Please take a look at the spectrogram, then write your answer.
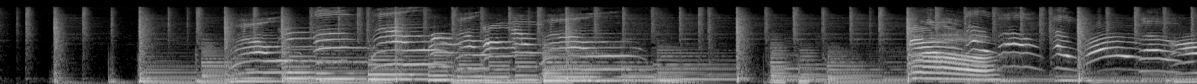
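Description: Cat meows pitched and sequenced into a Christmas melody over a steady instrumental backing, the meows rising and falling in quick succession like sung notes, loud and upfront.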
